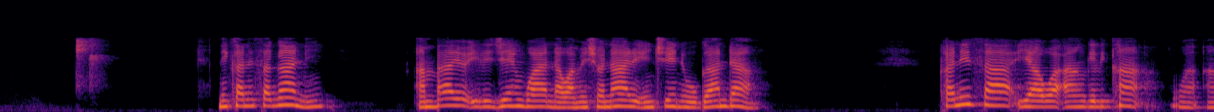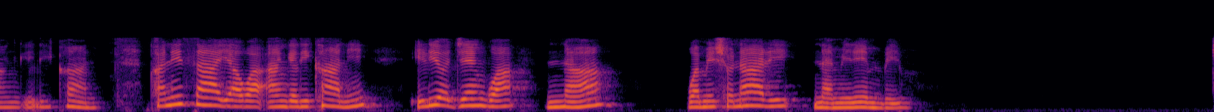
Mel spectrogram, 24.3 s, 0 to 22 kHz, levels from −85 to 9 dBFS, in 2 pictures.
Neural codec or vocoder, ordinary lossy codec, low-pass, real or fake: vocoder, 22.05 kHz, 80 mel bands, Vocos; MP3, 48 kbps; 5.4 kHz; fake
